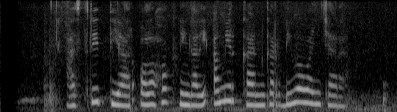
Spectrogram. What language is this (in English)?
Sundanese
